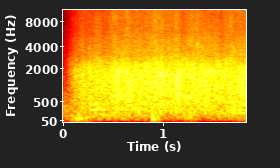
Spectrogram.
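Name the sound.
audience applause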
